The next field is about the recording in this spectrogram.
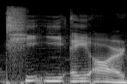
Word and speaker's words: tear: down 这个 tear 这个单词呢是 t e a r，可能会有些人觉得，哎，这个词不是读 tear 吗？表示眼泪，没错。可是呢，当 t e a r 这个词做动词的时候，它的发音就发生变化了，要读成 tear。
